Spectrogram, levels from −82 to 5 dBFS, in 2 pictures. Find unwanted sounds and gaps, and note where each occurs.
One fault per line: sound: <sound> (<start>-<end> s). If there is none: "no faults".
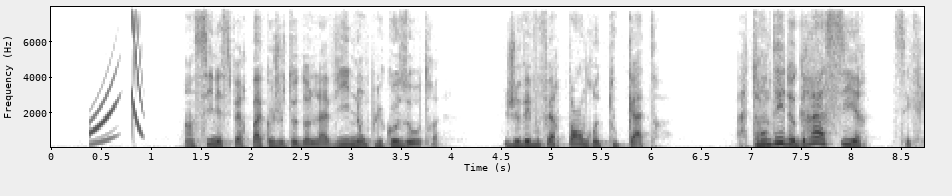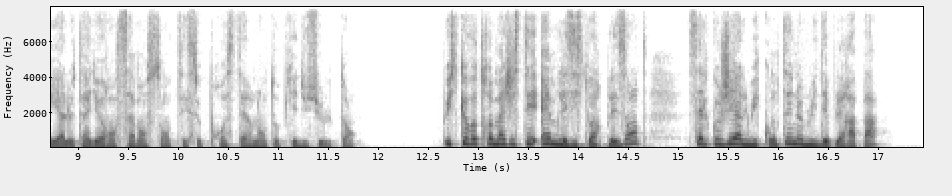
sound: chirp (0.4-0.9 s)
